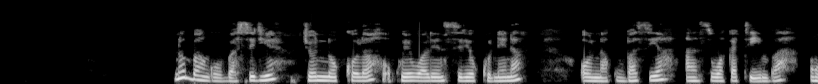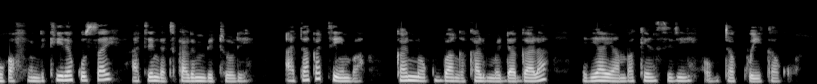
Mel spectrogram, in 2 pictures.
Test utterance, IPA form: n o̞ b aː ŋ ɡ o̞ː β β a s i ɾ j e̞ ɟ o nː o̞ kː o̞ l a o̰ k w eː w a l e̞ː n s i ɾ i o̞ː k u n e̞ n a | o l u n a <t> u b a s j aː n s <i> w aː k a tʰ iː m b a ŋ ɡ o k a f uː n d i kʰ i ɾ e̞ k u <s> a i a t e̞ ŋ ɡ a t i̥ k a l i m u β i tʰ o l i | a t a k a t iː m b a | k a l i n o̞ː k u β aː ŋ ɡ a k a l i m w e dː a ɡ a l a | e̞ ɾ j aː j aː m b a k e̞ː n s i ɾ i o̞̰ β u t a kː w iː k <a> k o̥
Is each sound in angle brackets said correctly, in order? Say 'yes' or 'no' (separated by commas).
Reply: no, yes, yes, yes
